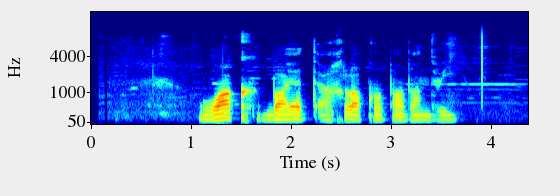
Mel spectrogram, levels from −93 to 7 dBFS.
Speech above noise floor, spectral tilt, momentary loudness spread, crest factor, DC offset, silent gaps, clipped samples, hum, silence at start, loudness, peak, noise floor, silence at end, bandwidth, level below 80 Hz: 33 dB; -7.5 dB/octave; 24 LU; 24 dB; under 0.1%; none; under 0.1%; none; 1.1 s; -24 LUFS; -2 dBFS; -56 dBFS; 0.75 s; 8.8 kHz; -64 dBFS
